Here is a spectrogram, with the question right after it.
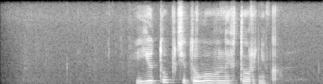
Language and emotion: Russian, neutral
